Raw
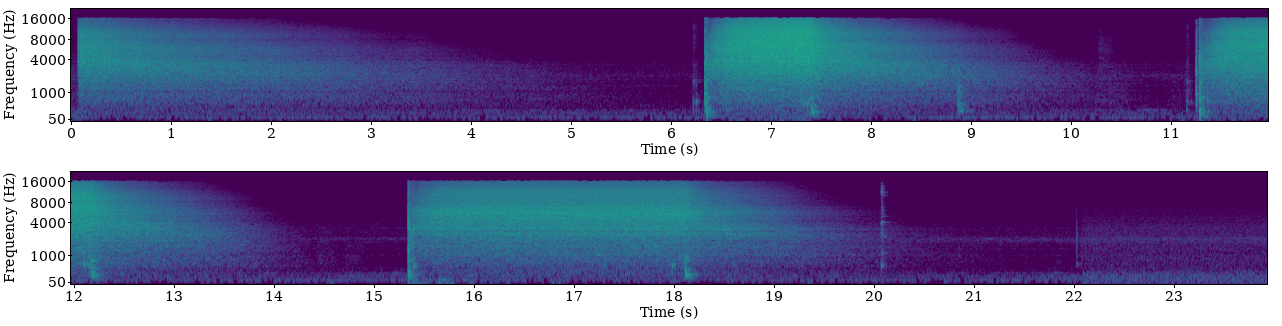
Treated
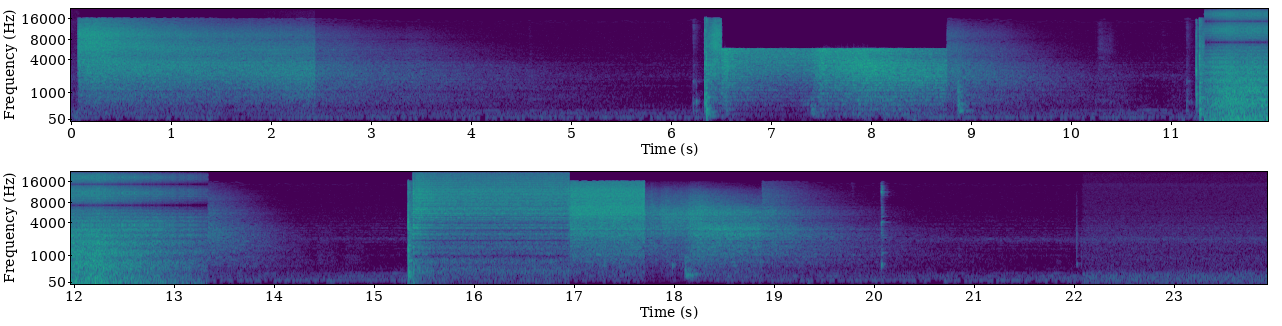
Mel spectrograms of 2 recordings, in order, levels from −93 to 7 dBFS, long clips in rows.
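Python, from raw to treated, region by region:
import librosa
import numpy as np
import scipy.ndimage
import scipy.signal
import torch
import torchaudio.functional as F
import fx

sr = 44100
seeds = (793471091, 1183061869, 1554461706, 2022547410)

y = fx.chain(x, sr, fx.low_shelf(hz=400.0, db=-7.0),
    fx.env_flatten(amount_pct=100), at=(1.52, 2.45))
y = fx.chain(y, sr, fx.over_compress(threshold_db=-27.0, ratio=-0.5),
    fx.brickwall_lowpass(high_hz=5900.0),
    fx.comb(ms=6.2, depth=0.54), at=(6.51, 8.77))
y = fx.chain(y, sr, fx.lower_of_two(delay_ms=1.6),
    fx.high_shelf(hz=5600.0, db=-4.5),
    fx.resample_bad(factor=6, down='none', up='hold'), at=(11.34, 13.35))
y = fx.chain(y, sr, fx.lower_of_two(delay_ms=2.7),
    fx.high_shelf(hz=2700.0, db=11.0),
    fx.notch_comb(f0_hz=1000.0), at=(15.39, 16.96))
y = fx.chain(y, sr, fx.lowpass(hz=5100.0, slope=12),
    fx.low_shelf(hz=130.0, db=-6.0),
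    fx.over_compress(threshold_db=-37.0, ratio=-0.5), at=(17.71, 18.89))
y = fx.dynamic_eq(y, sr, hz=4400.0, q=1.4, threshold_db=-40.0, ratio=4.0, max_db=-5)
y = fx.over_compress(y, sr, threshold_db=-32.0, ratio=-1.0)
y = fx.high_shelf(y, sr, hz=6400.0, db=8.0)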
